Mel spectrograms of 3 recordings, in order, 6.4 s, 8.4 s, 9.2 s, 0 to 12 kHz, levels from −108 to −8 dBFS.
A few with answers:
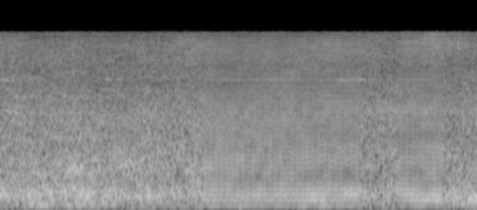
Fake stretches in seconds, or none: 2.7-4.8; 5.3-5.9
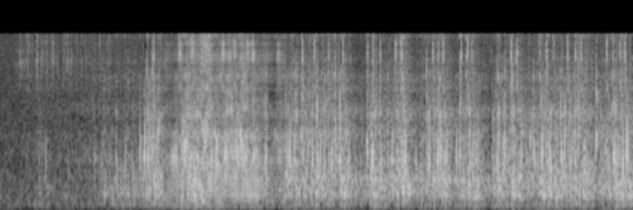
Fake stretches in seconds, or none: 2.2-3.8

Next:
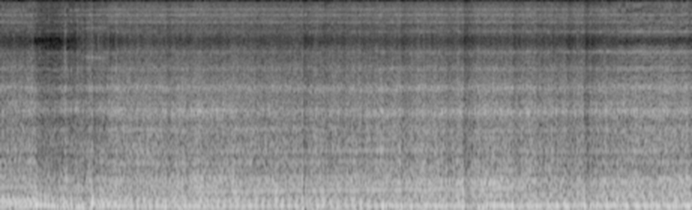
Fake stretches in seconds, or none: 2.2-5.2; 7.9-9.2

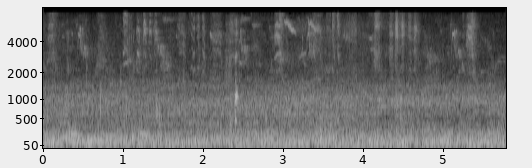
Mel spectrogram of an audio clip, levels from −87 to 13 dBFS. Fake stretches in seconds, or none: 3.8-4.7

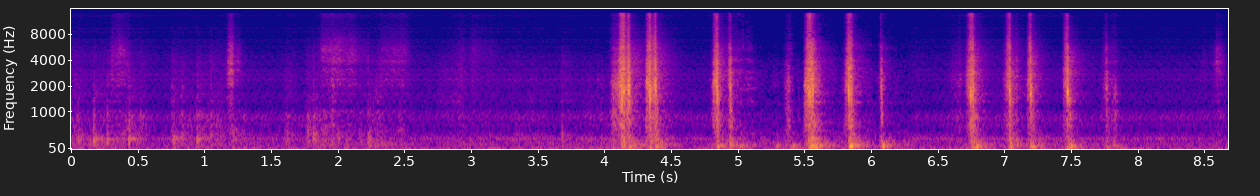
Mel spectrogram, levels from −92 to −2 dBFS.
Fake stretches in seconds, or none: 0.0-5.0; 6.3-8.7

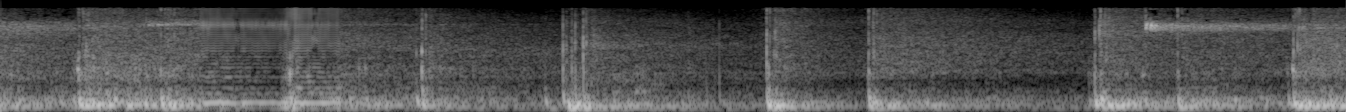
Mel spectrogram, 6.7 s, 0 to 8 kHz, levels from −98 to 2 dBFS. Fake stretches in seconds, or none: 1.0-1.7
